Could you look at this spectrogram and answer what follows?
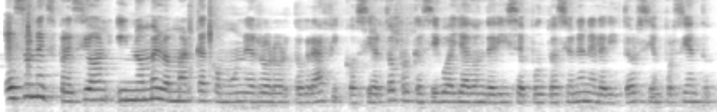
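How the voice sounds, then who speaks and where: A woman's voice: mid-range voice, steady tone, brisk, hardly any pauses, a little mellow, slight background noise. Mexican woman teaching a class online. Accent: Mexican Spanish. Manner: patient, checks in with "ok?" often, calls on students. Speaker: online course instructor. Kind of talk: live online class on spelling and punctuation.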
